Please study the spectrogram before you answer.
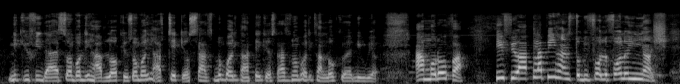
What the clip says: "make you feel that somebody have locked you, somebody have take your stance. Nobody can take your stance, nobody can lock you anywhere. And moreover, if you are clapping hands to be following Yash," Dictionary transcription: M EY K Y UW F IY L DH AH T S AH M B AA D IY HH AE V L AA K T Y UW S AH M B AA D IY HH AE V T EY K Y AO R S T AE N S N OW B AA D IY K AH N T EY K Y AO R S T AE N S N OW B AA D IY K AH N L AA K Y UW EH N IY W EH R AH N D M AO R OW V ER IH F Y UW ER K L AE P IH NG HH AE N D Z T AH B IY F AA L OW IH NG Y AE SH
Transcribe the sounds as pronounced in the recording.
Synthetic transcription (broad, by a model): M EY K Y UW F IY L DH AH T S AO M B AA D IY HH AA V L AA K Y UW S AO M B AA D IY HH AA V T EY K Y AO S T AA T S N OW B AA D IY K AH N T EY K Y AO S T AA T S N OW B AA D IY K AH N L AA K Y UW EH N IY W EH L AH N M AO R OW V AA IH F Y UW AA K L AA P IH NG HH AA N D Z T AH B IY F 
